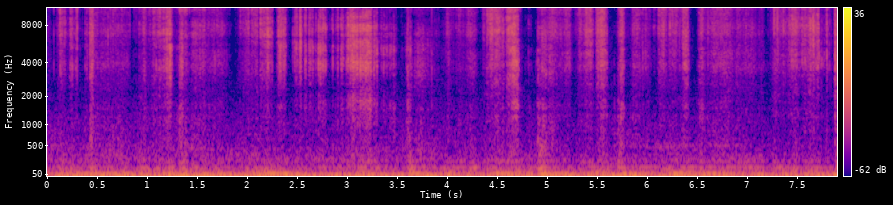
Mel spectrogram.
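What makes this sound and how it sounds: Long nails scratch the crumbly, gold-coated surface of a round, solid pressed-powder bath bomb held in the hands. The result is a steady run of dry, gritty scratches with bright crackling bursts over a low rumble.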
